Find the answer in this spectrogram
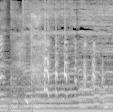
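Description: Background music with a steady low drone and held tones, with short bursts of chuckling laughter over it from about half a second in.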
